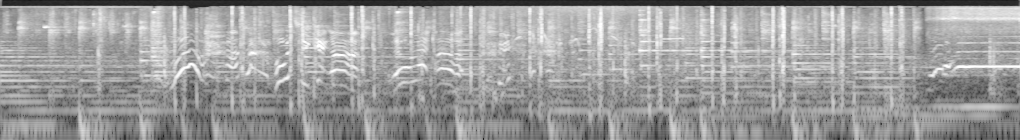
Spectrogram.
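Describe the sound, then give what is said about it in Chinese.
Horse hooves clip-clop as the horse is ridden at an easy pace. Many quick knocking steps run through the whole stretch, steady and fairly loud, with voices over them. “原来骑马系咁喎，我初时以为咧会跑得好快，好刺激嗰啲啊。”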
